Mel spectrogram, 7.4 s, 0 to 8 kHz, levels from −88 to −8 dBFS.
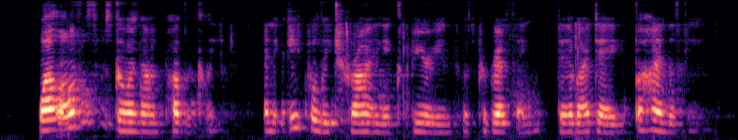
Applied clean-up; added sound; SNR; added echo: neural mask model DeepFilterNet 3.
